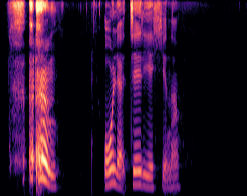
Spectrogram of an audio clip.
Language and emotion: Russian, neutral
